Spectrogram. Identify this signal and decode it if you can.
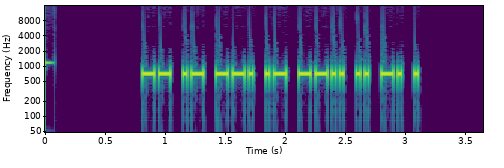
Morse code, heard as a keyed tone, about 36 wpm, 700 Hz. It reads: MAGAZINE
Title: Sentences from Top 1000 Words - Review Part 7 - New Word Drill - 35wpm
